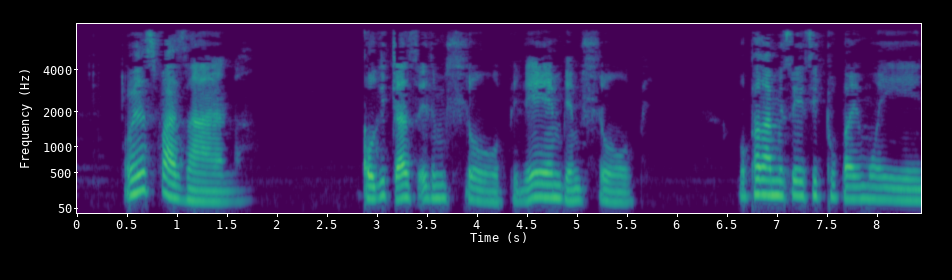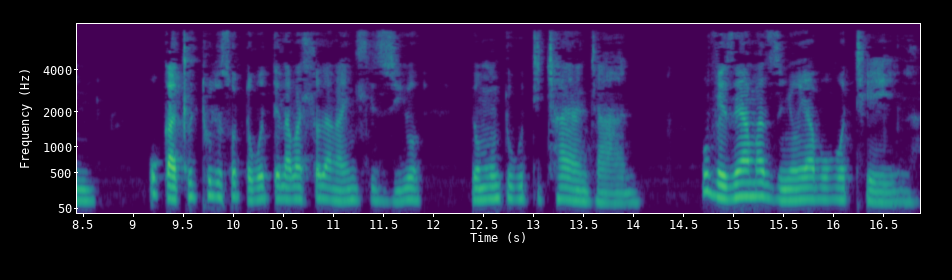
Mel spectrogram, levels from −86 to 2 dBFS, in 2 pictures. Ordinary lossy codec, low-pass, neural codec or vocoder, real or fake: MP3, 32 kbps; 7.2 kHz; codec, 16 kHz, 8 kbps, FreqCodec, larger model; fake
